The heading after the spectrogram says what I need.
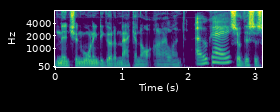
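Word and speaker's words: Mackinac: called it's it looks like MAAC but it's pronounced maol and I would highly recommend anybody going there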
